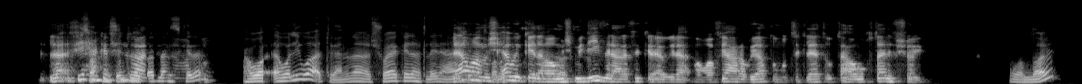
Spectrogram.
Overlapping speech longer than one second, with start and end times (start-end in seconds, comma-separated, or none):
0.8-2.2, 4.5-5.8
